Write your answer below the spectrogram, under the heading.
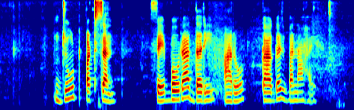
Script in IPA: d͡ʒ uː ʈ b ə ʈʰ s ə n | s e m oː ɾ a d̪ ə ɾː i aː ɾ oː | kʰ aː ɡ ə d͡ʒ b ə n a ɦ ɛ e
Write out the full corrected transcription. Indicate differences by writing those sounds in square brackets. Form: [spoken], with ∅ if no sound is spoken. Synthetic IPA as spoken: d͡ʒ uː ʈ [p] ə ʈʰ s ə n | s e [b] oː ɾ a d̪ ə [ɾ] i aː ɾ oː | [k] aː ɡ ə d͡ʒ b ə n a ɦ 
